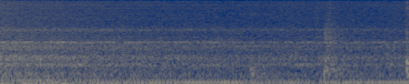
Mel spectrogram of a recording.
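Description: Quiet room tone with a steady low hum and a faint click near the end.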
